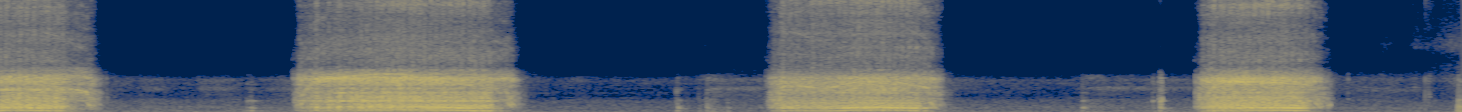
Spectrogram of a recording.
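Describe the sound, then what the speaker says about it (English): A power drill countersinking holes with a bit one size up on a non-penetrating roof mount, running in three or four loud bursts of about a second each with a rising then falling pitch, separated by quiet pauses. "I'm just going to take the next size up and just do a minor countersink on them"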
